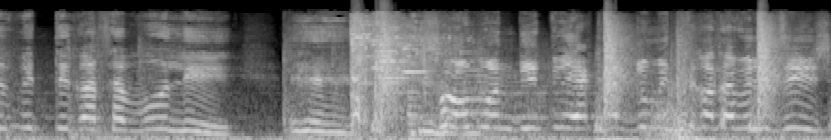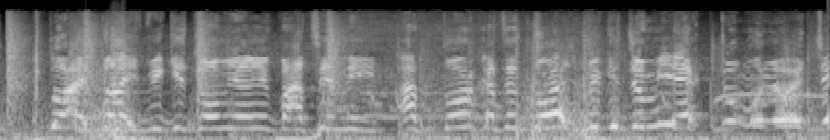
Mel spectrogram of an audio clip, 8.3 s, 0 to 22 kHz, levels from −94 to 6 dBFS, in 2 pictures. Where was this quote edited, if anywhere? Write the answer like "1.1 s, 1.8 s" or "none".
none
